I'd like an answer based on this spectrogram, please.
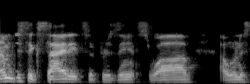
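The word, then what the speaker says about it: SUAB: what is that so yes it is pronounced swab and that stands for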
